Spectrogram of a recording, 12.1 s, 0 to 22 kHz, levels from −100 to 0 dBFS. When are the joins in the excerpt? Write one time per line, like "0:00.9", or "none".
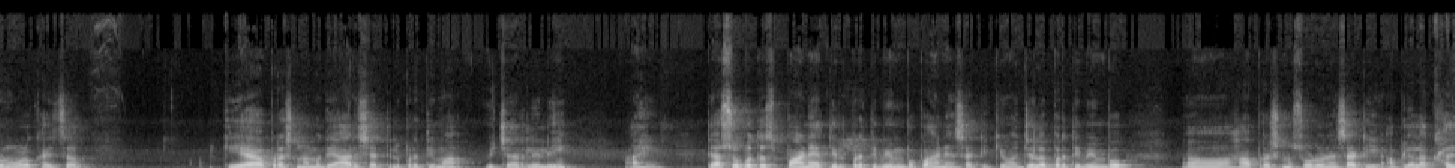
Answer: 0:06.5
